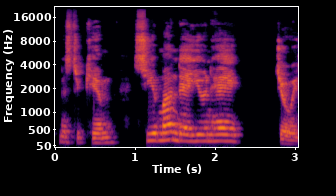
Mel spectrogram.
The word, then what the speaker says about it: Unhei: "Yes, it's pronounced Yoonhei."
